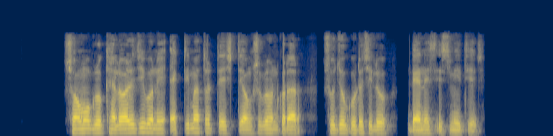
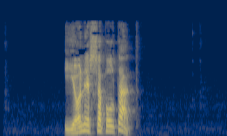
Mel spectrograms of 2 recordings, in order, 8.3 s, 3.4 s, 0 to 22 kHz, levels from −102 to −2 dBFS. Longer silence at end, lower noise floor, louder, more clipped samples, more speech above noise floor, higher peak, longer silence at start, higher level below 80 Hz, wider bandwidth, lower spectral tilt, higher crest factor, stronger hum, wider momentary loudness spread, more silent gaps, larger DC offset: second, 1.1 s vs 1.45 s; first, under -90 dBFS vs -86 dBFS; first, -18 LUFS vs -24 LUFS; neither; first, over 73 dB vs 62 dB; about the same, -2 dBFS vs -4 dBFS; about the same, 1 s vs 0.95 s; first, -56 dBFS vs -68 dBFS; second, 8.2 kHz vs 11.5 kHz; first, -5.5 dB/octave vs -4 dB/octave; second, 18 dB vs 24 dB; neither; first, 12 LU vs 9 LU; first, 4.77-4.84 s, 5.96-6.10 s vs none; neither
